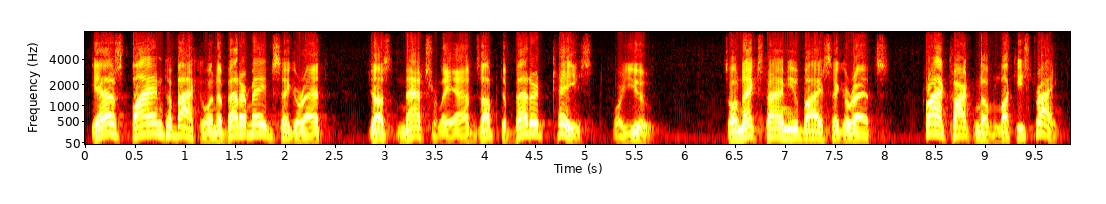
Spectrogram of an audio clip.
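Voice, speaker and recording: Old radio announcer guy, smooth salesy read, lively voice. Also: mid-range voice, normal speed, rough recording. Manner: smooth, persuasive sales delivery. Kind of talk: 1950s radio commercial reading.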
